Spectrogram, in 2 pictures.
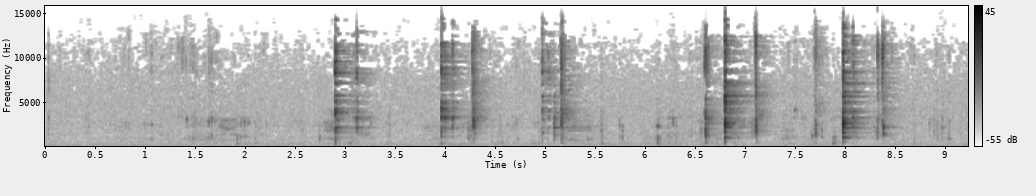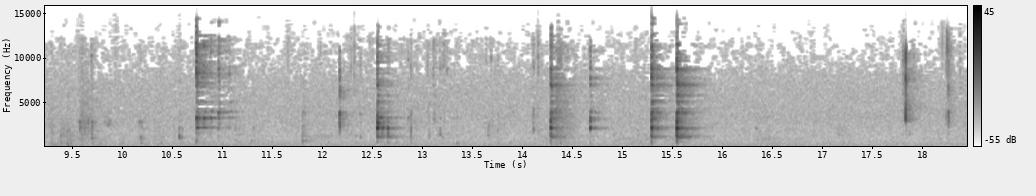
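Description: Metal fork clinking and scraping against a ceramic plate while gathering rice noodles, in sharp clinks scattered about a second apart, some in quick pairs.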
